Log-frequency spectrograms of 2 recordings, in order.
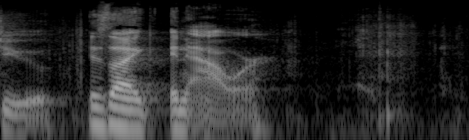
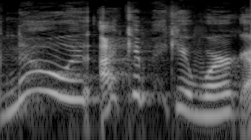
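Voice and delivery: oblivious mom. Retold or imitated. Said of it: "Mom was like".

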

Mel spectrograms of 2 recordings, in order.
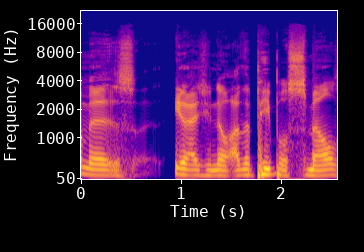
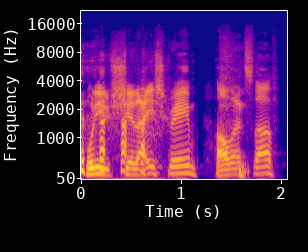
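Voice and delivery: normal talking voice

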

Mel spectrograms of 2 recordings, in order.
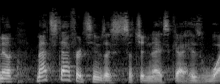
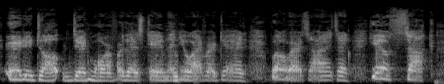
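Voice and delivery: high, mocking fan rant; mocking angry fans; 13 semitones higher than usual. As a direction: mimic jeering Cincinnati fans in a much higher voice. Imitating angry Cincinnati fans.

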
